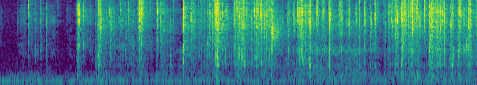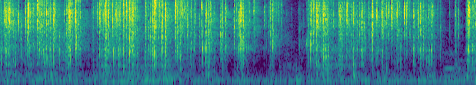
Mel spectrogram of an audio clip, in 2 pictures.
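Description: Thin clear plastic wrapper around a stack of trading cards being crinkled and torn open by hand: a dense, irregular crackle of plastic with small sharp snaps, quieter for the first second.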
